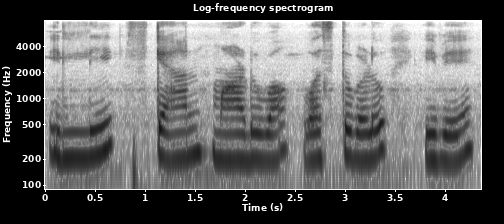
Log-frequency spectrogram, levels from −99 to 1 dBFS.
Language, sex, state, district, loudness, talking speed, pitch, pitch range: Kannada, female, Karnataka, Koppal, -18 LUFS, 70 wpm, 205 Hz, 195-225 Hz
